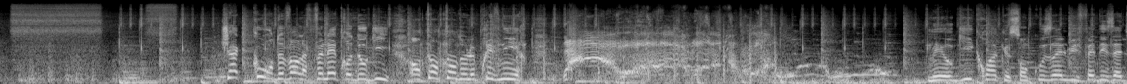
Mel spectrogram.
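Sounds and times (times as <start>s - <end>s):
steam train releasing steam: 0.0s - 5.6s
steam train rumbling and chuffing as it begins to move: 0.0s - 11.2s
speech: 2.2s - 7.1s, 9.3s - 11.2s
laughter: 4.9s - 8.2s.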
